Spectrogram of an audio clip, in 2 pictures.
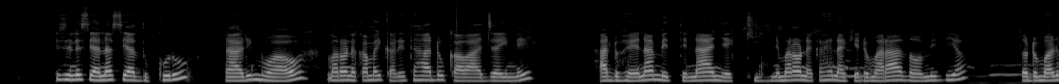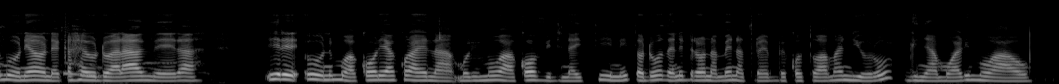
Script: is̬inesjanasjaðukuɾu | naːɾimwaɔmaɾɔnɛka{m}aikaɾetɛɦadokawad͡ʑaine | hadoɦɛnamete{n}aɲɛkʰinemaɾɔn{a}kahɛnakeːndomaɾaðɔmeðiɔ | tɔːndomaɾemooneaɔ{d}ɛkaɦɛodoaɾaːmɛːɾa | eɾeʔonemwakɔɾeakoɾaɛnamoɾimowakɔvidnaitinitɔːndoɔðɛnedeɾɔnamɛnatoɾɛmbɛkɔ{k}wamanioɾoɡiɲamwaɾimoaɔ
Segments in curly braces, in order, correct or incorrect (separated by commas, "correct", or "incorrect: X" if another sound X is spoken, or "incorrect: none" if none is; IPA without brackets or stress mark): correct, correct, incorrect: ɛ, incorrect: n, incorrect: t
